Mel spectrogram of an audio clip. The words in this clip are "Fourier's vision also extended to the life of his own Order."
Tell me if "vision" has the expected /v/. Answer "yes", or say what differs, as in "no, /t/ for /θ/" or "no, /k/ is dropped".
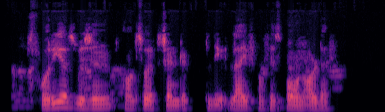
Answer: yes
